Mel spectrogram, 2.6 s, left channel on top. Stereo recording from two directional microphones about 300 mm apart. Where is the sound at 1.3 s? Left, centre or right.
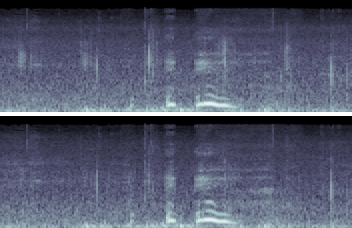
Centre.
